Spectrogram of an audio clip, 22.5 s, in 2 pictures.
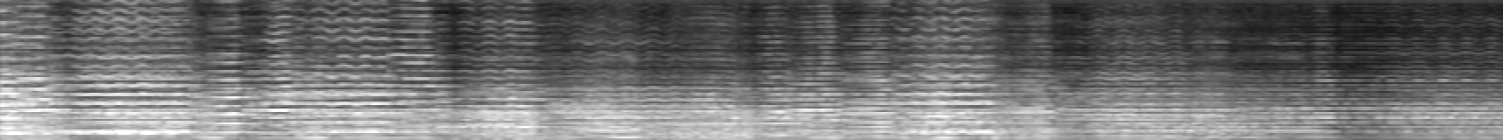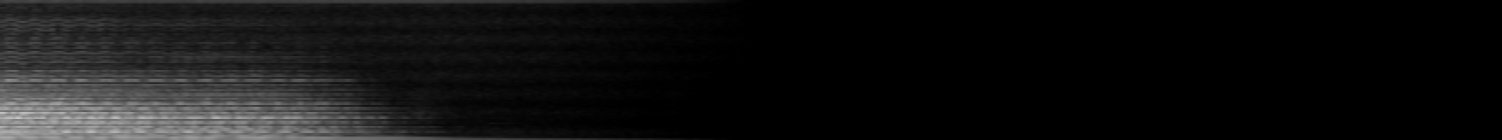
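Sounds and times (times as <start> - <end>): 
string quartet playing: 0.0 - 14.6.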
